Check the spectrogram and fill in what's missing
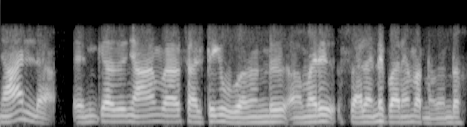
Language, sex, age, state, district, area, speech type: Malayalam, male, 18-30, Kerala, Wayanad, rural, conversation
